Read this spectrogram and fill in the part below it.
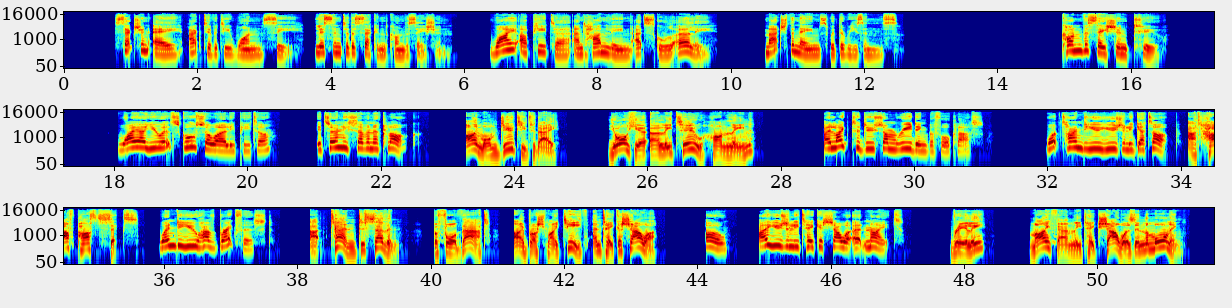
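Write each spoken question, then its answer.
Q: Why are Peter and Hanlin at school early?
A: Peter is on duty today; Hanlin likes to do some reading before class.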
